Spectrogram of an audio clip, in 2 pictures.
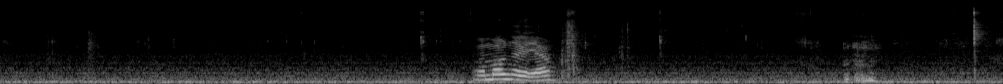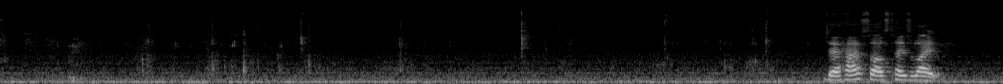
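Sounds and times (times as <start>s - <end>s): chewing and lip smacks: 0.0s - 3.4s, 4.1s - 4.7s, 6.4s - 8.3s, 11.4s - 18.2s
steady low hum: 0.0s - 20.0s.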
